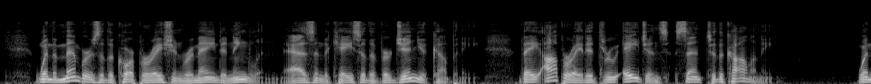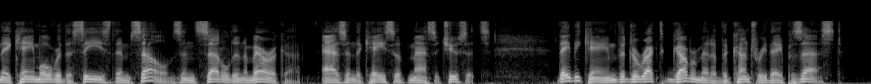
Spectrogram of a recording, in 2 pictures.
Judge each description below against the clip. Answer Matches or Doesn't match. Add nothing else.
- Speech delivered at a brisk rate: Doesn't match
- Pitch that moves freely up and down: Doesn't match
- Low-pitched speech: Matches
